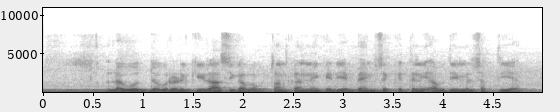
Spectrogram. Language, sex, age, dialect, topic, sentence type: Hindi, male, 25-30, Kanauji Braj Bhasha, banking, question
